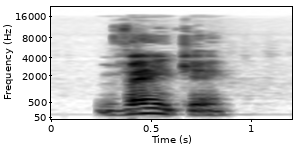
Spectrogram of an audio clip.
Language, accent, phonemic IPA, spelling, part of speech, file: French, Canada, /vɛ̃.kɛ/, vainquais, verb, LL-Q150 (fra)-vainquais.wav
- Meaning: first/second-person singular imperfect indicative of vaincre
